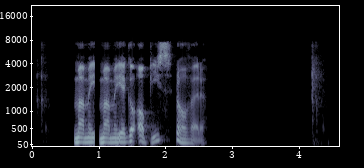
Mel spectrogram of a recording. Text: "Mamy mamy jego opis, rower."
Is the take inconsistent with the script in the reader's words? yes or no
no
